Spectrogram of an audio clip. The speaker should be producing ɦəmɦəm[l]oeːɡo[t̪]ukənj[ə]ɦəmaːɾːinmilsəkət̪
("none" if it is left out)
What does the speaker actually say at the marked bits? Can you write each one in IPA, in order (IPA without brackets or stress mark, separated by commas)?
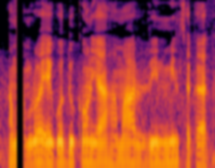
ɾ, d̪, a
